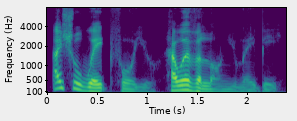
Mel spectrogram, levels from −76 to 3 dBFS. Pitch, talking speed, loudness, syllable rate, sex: 110 Hz, 250 wpm, -18 LUFS, 5.5 syllables/s, male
